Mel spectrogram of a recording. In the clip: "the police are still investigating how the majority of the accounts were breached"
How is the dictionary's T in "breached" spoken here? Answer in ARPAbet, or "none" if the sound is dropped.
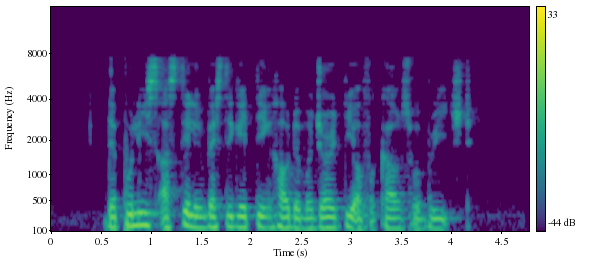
T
